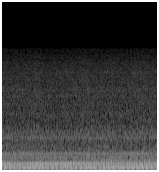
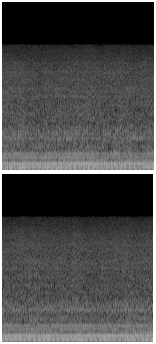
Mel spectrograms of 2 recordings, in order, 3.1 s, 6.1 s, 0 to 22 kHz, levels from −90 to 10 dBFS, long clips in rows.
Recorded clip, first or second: first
